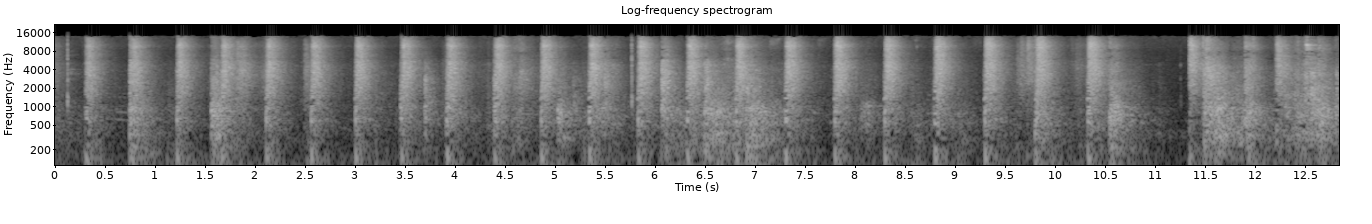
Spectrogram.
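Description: Footsteps of someone walking over rough ground with a handheld camera, a steady pace of about two steps a second, each a sharp thump; they pause briefly near the end, then go on.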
